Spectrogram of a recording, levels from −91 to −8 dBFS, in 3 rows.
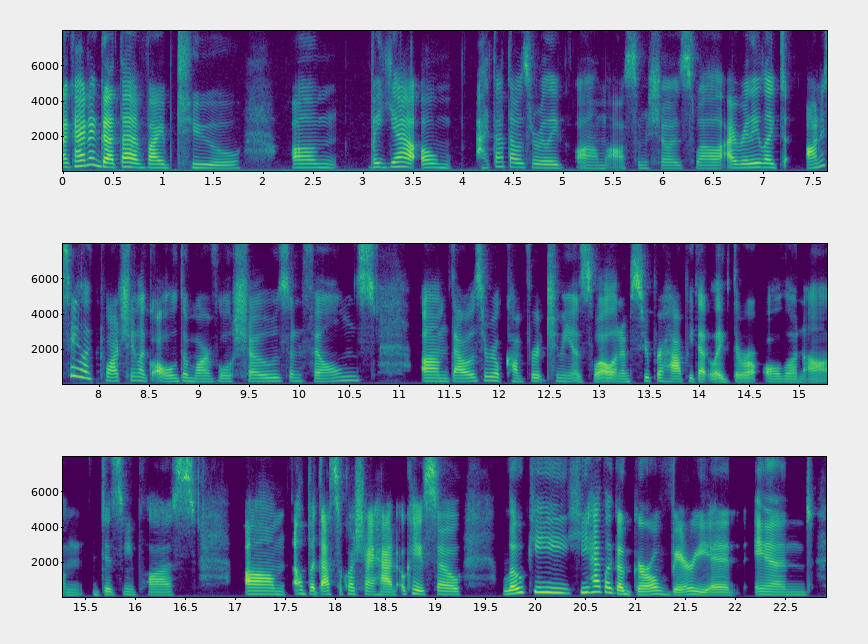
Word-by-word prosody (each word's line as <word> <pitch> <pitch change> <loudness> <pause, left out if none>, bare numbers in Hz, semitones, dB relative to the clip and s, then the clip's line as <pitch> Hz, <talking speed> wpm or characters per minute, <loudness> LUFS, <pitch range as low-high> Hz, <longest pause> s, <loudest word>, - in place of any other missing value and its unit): I 235 - +8
kinda 310 +8 +5
got 235 -3 +8
that 240 -5 +5
vibe 205 -2 +1
too, 185 -3 -6 0.5
um, 215 -1 -2 0.3
but 235 0 -4
yeah, 255 +2 +4
um, 210 -2 -3 0.2
I 195 - -2
thought 260 +5 -7
that 245 - 0
was 230 -1 -4
a 210 - -7
really, 195 -1 -4
um, 170 -1 -6
awesome 180 - -7
show 175 0 -7
as 170 0 -5
well, 175 -1 -3
I - - +3
really 210 +3 +1
liked 225 -3 -1 0.2
honestly 350 +11 +1
liked 360 -6 -2
watching, 205 +2 -1
like, 200 -3 -5
all 165 - 0
of 175 - -11
the 195 - -4
Marvel 165 -1 -6
shows 180 +2 -3
and 185 -2 -10
films, 195 +8 -4 0.5
um, 180 -1 +2
that 170 0 +1
was 190 +5 -3
a - - -4
real 210 -2 -1
comfort 170 0 -6
to 180 - -4
me 170 -1 -8
as - - -2
well, 75 0 +4
and - - -4
I'm 155 - -7
super 185 +2 -1
happy 155 +1 +1
that, - - 0
like, 140 - -2
they're 75 -1 -2
all 150 +1 -5
on, 150 - -6
um, 140 0 -4 0.2
Disney+, 155 -1 -4 1.1
um 180 -2 +5
oh, - - +4
but 185 -2 -1
that's 170 +2 +6
the - - -6
question 190 -3 +1
I - - +5
had, 155 -2 +5
okay, 205 -5 +1
so 175 -2 +3 0.4
Loki, 265 - +3
he 275 +5 -2
had 310 +1 +5
like 270 -6 +2
a 190 - +8
girl 165 +2 +3
variant, 150 -2 +1
and 150 -1 0
185 Hz, 195 wpm, -24 LUFS, 165-215 Hz, 1.1 s, I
